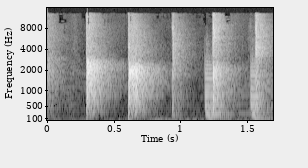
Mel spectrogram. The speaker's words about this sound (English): All right, guys. A round of applause for myself.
